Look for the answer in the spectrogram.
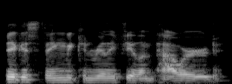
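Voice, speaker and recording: A man's voice: low-pitched, little pitch movement, normal speed, muffled recording. A man in his twenties hosting a webinar, asking questions hesitantly with many fillers. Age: 20s. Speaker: webinar host. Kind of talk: casual interview chat.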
